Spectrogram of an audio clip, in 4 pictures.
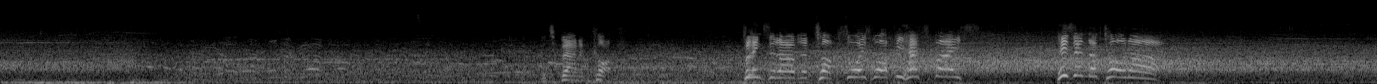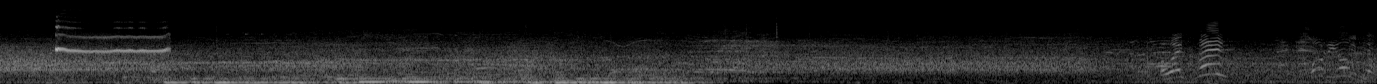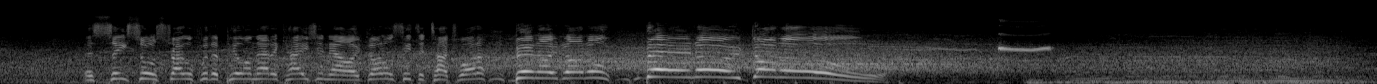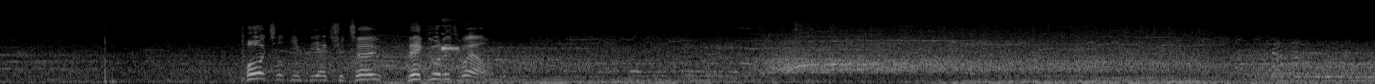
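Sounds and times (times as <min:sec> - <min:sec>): stadium crowd noise: 0:00.0 - 0:55.0
referee's whistle blast: 0:14.3 - 0:15.5, 0:37.5 - 0:38.1, 0:45.7 - 0:46.1.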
